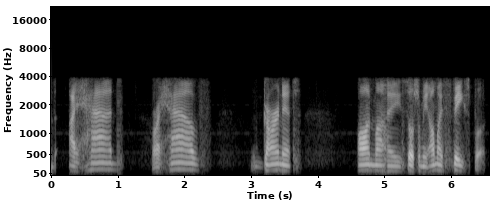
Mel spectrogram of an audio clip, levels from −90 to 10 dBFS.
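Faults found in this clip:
VoIP packet loss concealed by the speech codec: brief smeared dropouts at 0.99–1.04 s, just before "or I have", and 4.95–5.05 s. The Speex decoder stretches its last frame and fades it, about 40 ms and 80 ms.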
